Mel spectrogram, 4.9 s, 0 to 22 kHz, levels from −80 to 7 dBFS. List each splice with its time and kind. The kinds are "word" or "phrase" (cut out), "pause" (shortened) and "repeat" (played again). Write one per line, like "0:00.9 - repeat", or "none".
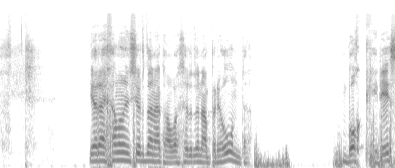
0:02.0 - word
